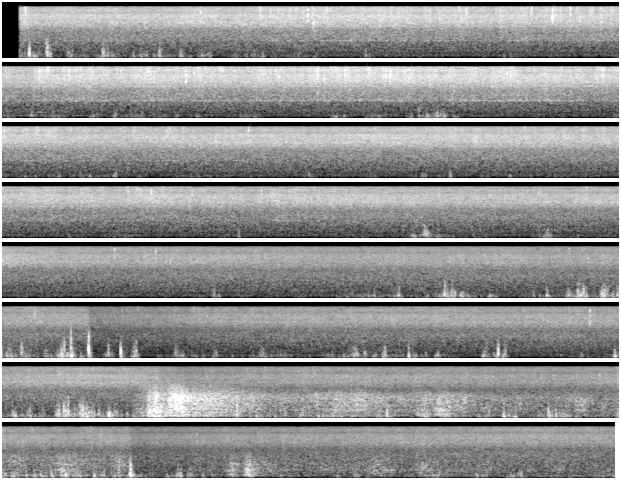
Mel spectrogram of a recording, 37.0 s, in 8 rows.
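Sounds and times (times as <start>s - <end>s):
heavy rain on foliage: 0.1s - 36.9s.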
